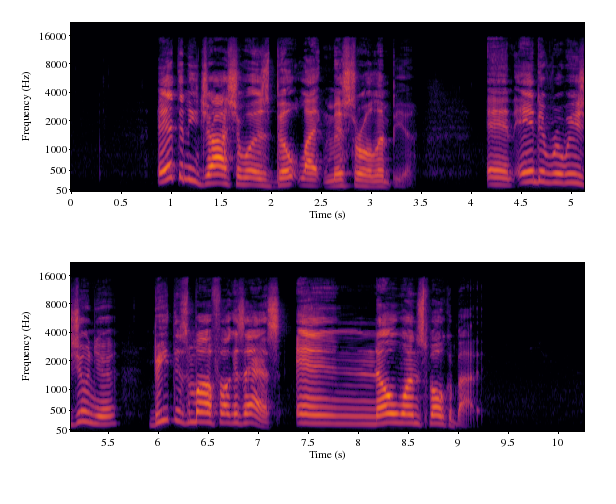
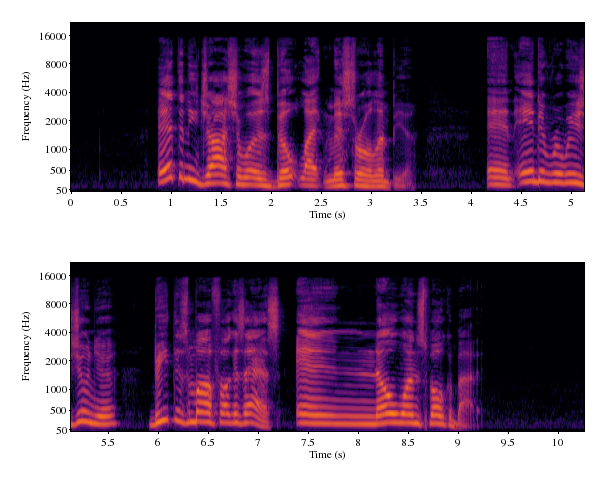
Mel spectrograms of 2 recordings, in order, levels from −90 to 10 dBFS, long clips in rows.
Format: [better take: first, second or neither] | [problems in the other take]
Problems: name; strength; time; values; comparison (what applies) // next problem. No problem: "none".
second | thin; very; fading below 500 Hz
